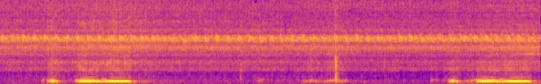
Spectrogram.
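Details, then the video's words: Wild pigeon, small but fierce, answering during decoy trapping: two emphatic rolling coo phrases about four seconds apart, each led by a clipped note, with quieter humming between and high insect buzz. "mikat merpati hutan BL bodi lebih kecil dari pikat tapi ganas banget"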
